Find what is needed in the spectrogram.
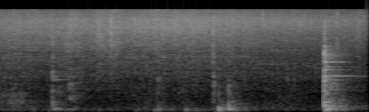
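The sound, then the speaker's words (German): Kohlrabi sizzling and browning in butter in a pan, a continuous hiss of frying with a few sharper clatters of stirring, the loudest near the end. “Schaut's, wie schön braun angeröstet. Das bringt uns halt auch den ganzen Geschmack rein. Und jetzt riecht die Butter auch.”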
